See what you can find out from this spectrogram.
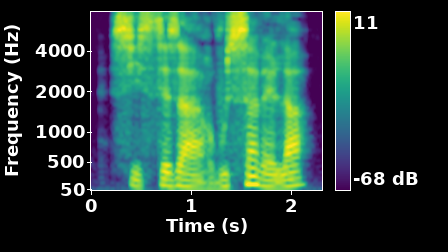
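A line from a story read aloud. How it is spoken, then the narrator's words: Murmuring. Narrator (French): murmura Raphaël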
